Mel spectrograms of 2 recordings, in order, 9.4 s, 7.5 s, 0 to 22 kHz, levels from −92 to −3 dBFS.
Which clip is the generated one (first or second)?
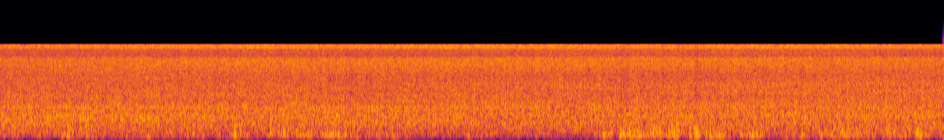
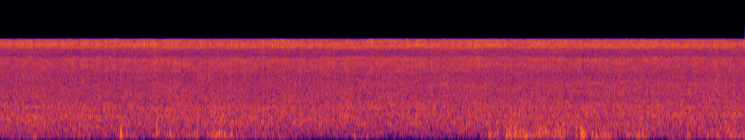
second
